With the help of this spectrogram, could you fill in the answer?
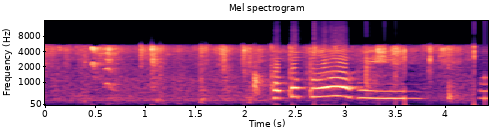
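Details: Abby and Rocky, seven-week-old puppies born 3-12-09, indoors; faint squeaks lead into a loud drawn-out whine that wavers up then slides down and fades, with rustling and shuffling noise throughout.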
